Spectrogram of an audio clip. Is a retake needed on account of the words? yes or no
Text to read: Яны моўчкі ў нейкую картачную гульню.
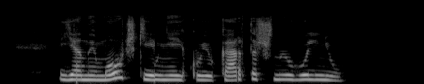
no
